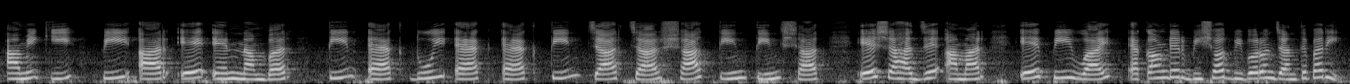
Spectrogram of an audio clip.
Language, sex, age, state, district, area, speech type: Bengali, female, 18-30, West Bengal, Purulia, urban, read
